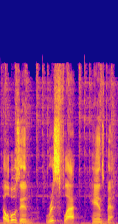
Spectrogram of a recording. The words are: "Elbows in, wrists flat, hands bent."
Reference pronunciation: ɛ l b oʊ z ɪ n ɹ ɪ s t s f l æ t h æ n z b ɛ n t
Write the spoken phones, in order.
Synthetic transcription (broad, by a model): ɛ l b oʊ z ɪ n ɹ ɪ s s f l æ t h æ n z b ɛ n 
